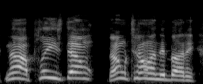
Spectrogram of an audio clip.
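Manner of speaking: high-pitched, hammed-up begging; playful, high pleading voice; mock pleading. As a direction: imitate someone begging for secrecy. Acted locals begging him not to tell.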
